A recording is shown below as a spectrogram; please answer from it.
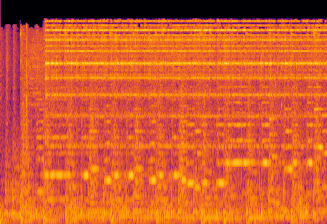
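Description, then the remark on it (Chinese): A fire alarm bell rings loudly and continuously for a real fire at a restaurant, a steady metallic clangor with a harsh, high-pitched tone that holds without pause over a dense, pulsing background. “这次不是假警报”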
